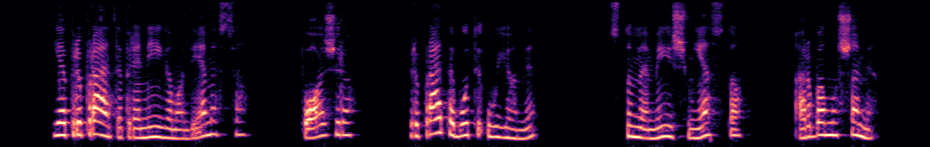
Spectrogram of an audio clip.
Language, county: Lithuanian, Klaipėda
